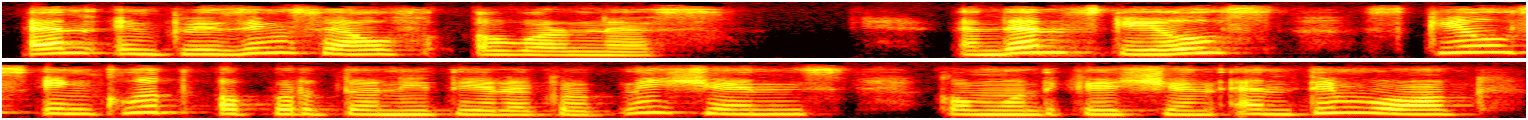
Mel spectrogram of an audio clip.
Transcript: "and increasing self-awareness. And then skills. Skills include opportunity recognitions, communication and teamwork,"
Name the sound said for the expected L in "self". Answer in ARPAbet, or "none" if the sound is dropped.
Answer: L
